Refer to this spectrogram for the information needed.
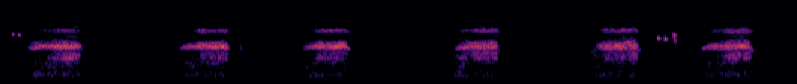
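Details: Barn owl pair at the nest house in the evening as the male delivers dinner to the egg-laying female: six rough, breathy screech bursts of about half a second each, spaced one to two seconds apart, with brief squeaks between.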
